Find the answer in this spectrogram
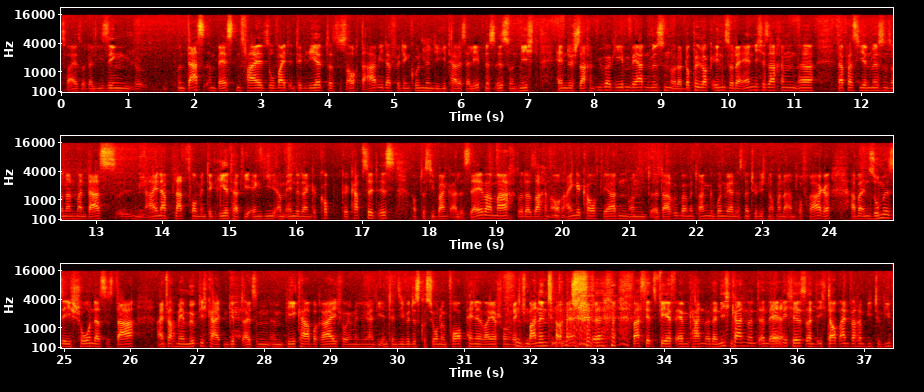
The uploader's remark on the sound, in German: Live von der BEX20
